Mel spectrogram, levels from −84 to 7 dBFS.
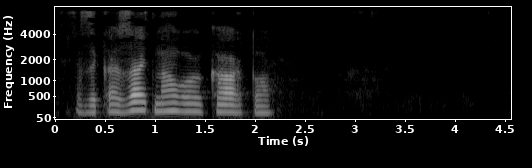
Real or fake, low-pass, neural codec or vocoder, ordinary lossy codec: fake; 7.2 kHz; codec, 24 kHz, 0.9 kbps, WavTokenizer, small release; MP3, 32 kbps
